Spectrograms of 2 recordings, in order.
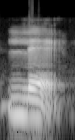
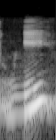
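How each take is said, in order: First: The vowel sounds like a Spanish 'e'. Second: The vowel sounds like English 'ee'. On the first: The speaker calls it right. "We're going to say le" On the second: The speaker calls it wrong. "we're going to want to pronounce it Lee, but we're not going to"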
